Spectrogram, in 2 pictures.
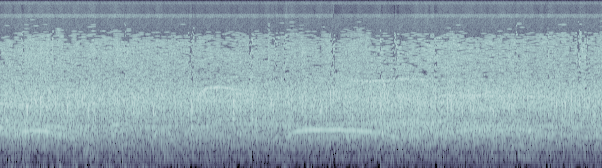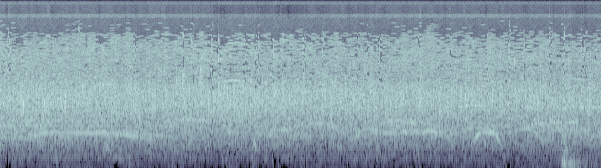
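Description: Audience applause welcomes Rosanne Cash and John Leventhal onstage: dense, sustained clapping from a crowd that holds at an even level for the whole stretch without pausing.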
